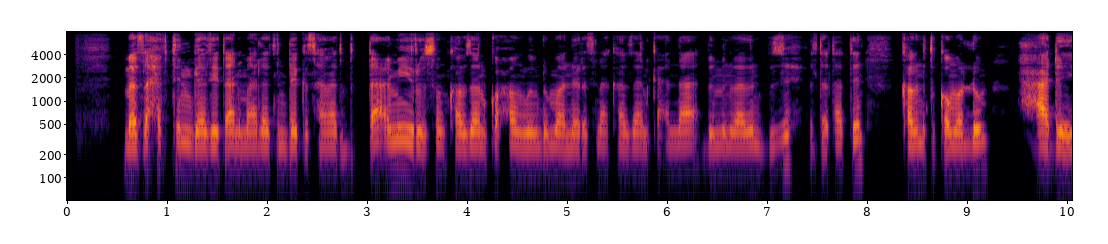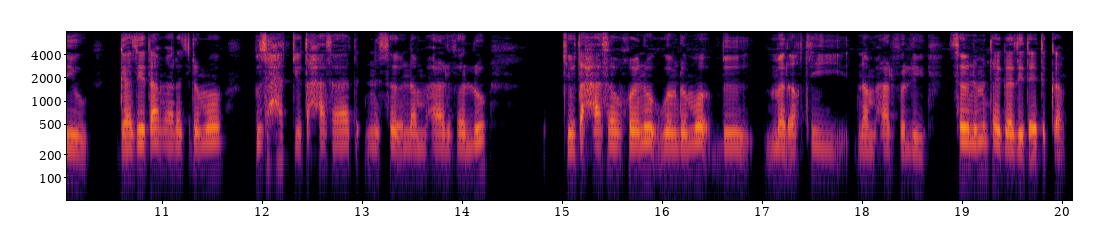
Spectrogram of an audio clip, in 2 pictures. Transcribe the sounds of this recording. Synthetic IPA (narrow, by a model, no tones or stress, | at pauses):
mɐt͡sʼaħɨft̪ʰɨnɡaze̞t̪ʼanmalɐt̪ɨnd̪ɐkʼːɨsaβat̪bɨt̪ʼa̰ʕmiɾɨʔsomkʰaβzankʼɨħo̞mwɔjimd̪ɨmːanɨɾɨʔɨsnakʰaβzankʼɨħnabɨmɨnmaβɨnbɨzuħfɨlt̪ʼɐt̪ʰat̪ʰɨn | kʰaβnɨt̪ʼɨkʼːɐmɐlːom | ħad̪ɐɨjːu | ɡaze̞t̪ʼamalɐt̪d̪ɨmːo | b̥ɨzuħat̪̚t͡ʃʼiwt̪ʼɐħasaβat̪nɨsɐβɨnːamːaħlalɨfɐlːu | t͡ʃʼiwt̪ʼaħasaβkʰo̞jnuwɔjumd̪ɨmːobɨmɐlʔɨxt̪ʰiɨnːamːaħlalɨfɐlːuɨjːu | sɐβnɨmɨnt̪ʰajɡazet̪ʼajɪt̪ʼɨkʼːɐm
